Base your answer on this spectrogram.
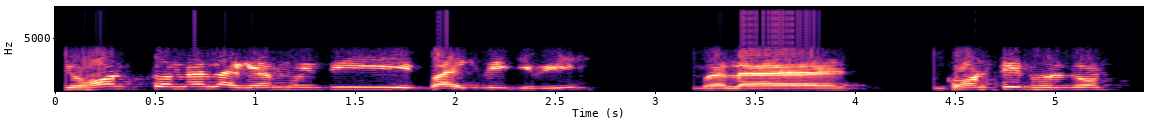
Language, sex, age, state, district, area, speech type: Odia, male, 45-60, Odisha, Nuapada, urban, conversation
